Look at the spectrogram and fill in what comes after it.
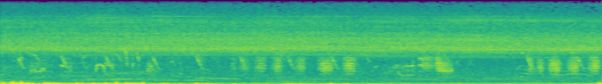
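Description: Wild songbirds chirping in several short phrases of rapid repeated notes, over a steady high hiss. A low rumble fades out during the first two seconds.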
